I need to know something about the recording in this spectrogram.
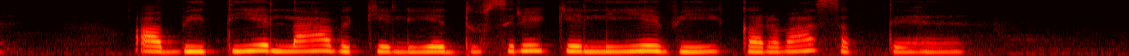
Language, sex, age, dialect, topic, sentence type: Magahi, female, 18-24, Southern, banking, question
